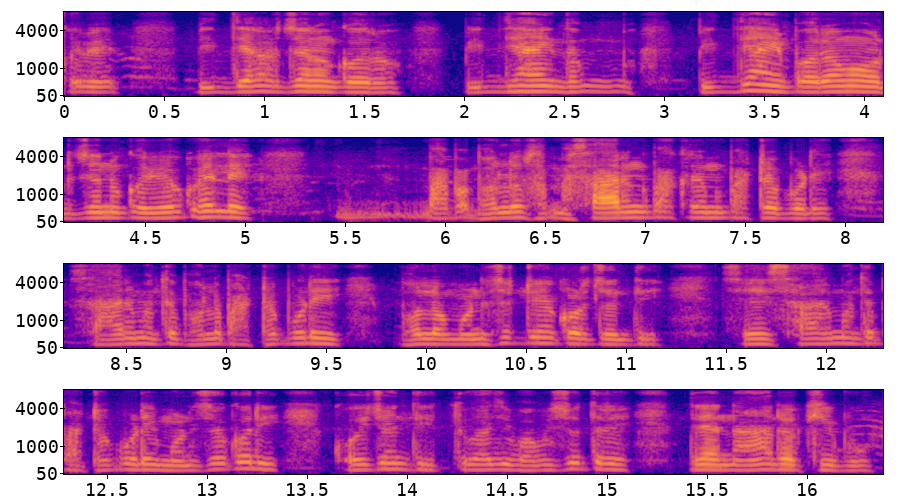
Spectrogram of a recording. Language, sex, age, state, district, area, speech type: Odia, female, 45-60, Odisha, Balasore, rural, spontaneous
